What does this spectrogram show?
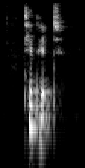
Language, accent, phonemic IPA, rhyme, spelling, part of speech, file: English, Southern England, /ˈtɪpɪt/, -ɪpɪt, tippet, noun, LL-Q1860 (eng)-tippet.wav
- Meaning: 1. A shoulder covering, typically the fur of a fox, with long ends that dangle in front 2. A stole worn by Anglican ministers or other clergymen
